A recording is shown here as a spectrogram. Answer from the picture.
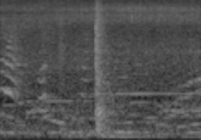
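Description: Background voices, children's among them, chattering and calling out, with a single sharp click or knock about a second in that is the loudest sound, over a steady low hum.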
